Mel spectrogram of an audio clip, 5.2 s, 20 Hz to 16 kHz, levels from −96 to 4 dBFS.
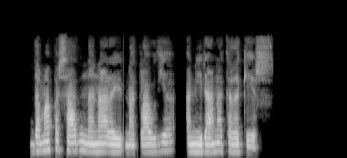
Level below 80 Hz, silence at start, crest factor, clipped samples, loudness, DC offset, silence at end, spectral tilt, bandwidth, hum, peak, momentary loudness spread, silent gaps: -62 dBFS; 0.45 s; 18 dB; under 0.1%; -19 LUFS; under 0.1%; 1.15 s; -6 dB/octave; 7.6 kHz; none; -2 dBFS; 8 LU; 2.64-2.79 s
